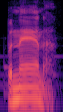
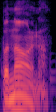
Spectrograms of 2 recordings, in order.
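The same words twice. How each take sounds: First: The middle vowel is a short front 'a'. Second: The middle vowel is a long open 'ah'. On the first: "someone from Chicago and Vancouver is almost definitely going to say banana" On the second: "Somebody from Manchester, Sydney, or Auckland will most likely pronounce it banana, as in arm"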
